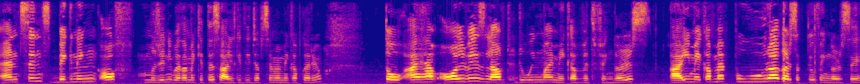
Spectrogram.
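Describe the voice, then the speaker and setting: At a moderate pace, a woman with a fairly high pitch speaks with big swings in loudness and ordinary pitch variation. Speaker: makeup artist. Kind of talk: tutorial. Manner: Hindi-English code-switching.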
